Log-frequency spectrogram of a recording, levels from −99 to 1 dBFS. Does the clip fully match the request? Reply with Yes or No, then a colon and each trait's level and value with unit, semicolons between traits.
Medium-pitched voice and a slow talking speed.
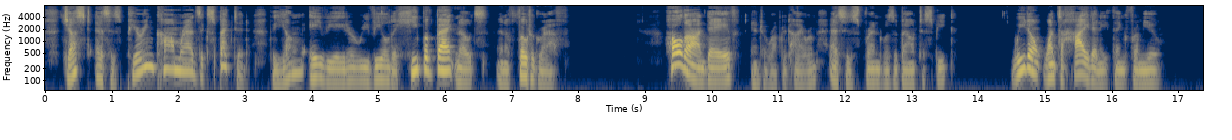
No: low, 110 Hz; slow, 130 wpm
